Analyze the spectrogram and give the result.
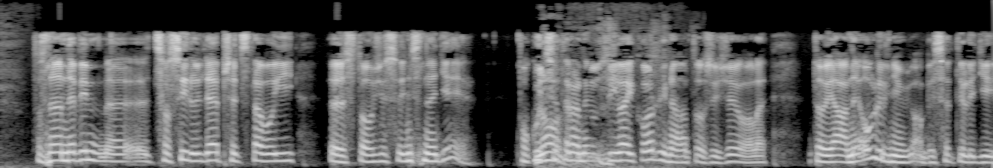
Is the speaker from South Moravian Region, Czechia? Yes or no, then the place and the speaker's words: no; Prague, Czechia; jsem z Prahy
